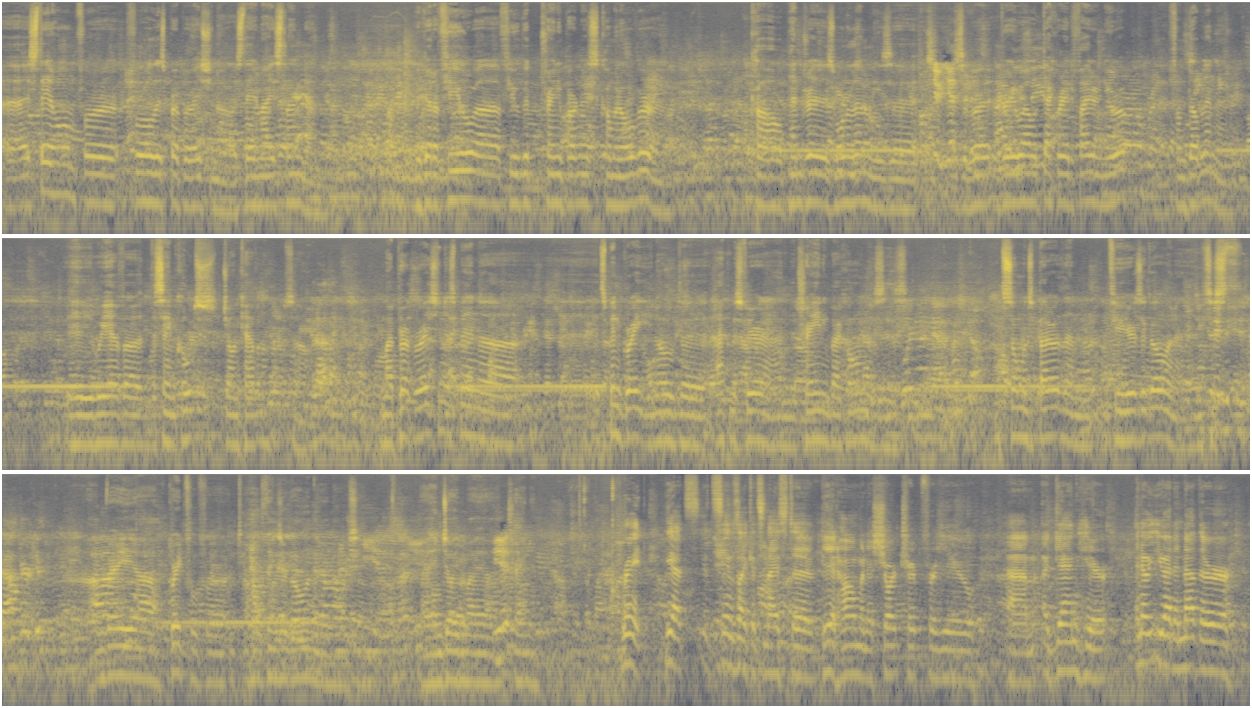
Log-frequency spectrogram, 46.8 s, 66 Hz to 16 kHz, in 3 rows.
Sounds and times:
Speech: 0.0 - 46.8.

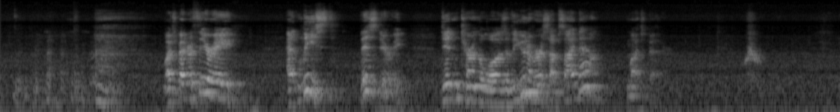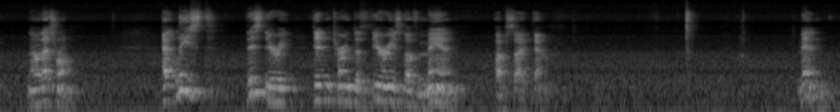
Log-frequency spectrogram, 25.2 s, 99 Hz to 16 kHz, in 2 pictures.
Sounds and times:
Speech: 2.5 - 3.7, 4.3 - 10.0, 13.0 - 13.8, 15.0 - 20.9, 24.6 - 25.1.

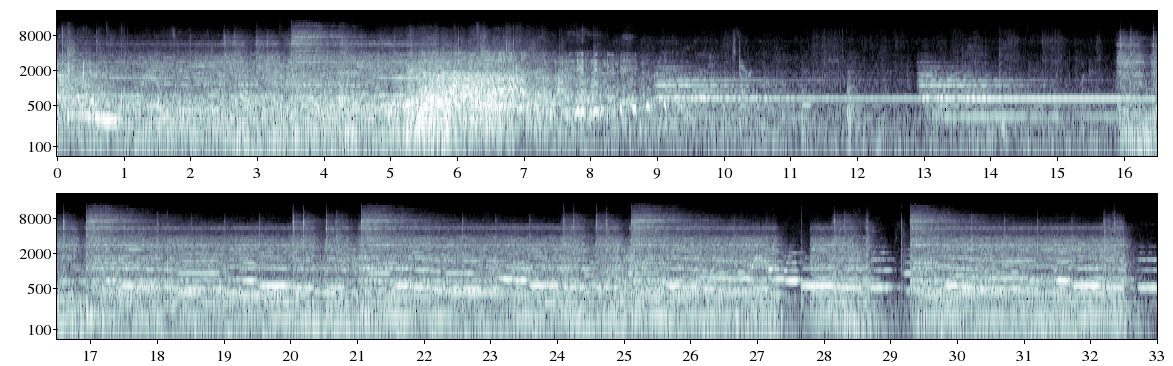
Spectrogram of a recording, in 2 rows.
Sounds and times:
Flute: 0.0 - 6.5, 14.2 - 33.0.

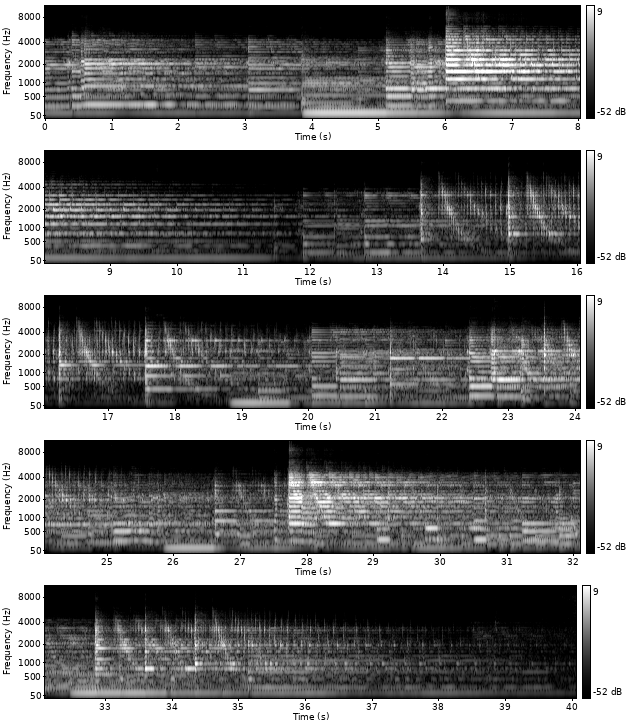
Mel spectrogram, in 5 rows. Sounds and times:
Effects unit: 0.0 - 40.0
Electric guitar: 0.0 - 40.0.

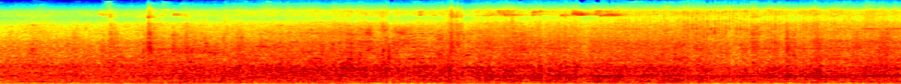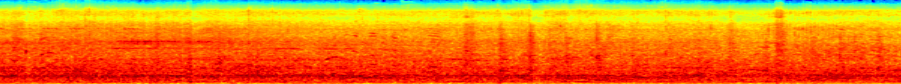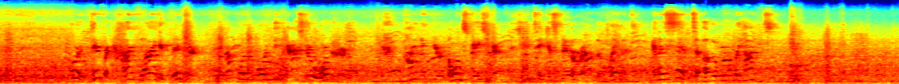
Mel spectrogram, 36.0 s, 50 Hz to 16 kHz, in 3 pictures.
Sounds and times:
Train: 0.0 - 36.0
Speech: 4.1 - 6.8, 25.0 - 34.5.

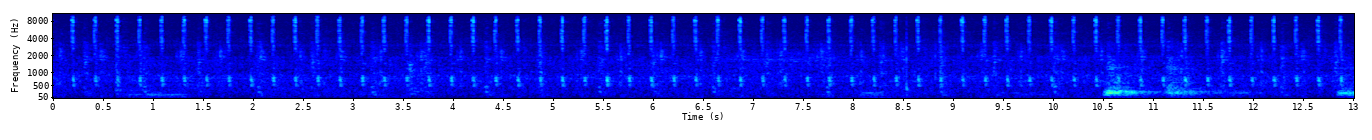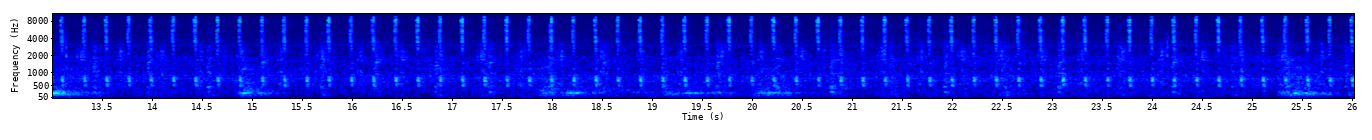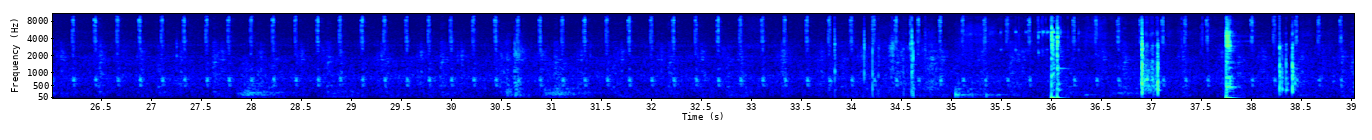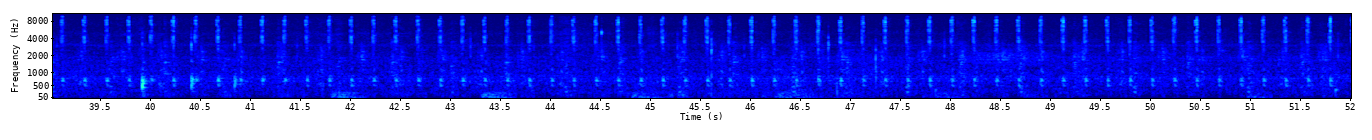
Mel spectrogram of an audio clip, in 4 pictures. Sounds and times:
Tick-tock: 0.0 - 52.0.

